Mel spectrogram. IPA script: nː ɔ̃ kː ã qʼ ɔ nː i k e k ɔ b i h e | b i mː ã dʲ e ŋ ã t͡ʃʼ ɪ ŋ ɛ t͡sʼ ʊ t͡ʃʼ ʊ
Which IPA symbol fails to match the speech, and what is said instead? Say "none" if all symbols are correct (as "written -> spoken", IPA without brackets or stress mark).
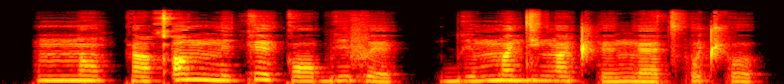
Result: h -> f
